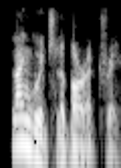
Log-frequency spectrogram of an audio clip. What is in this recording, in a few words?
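"language laboratory", British English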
